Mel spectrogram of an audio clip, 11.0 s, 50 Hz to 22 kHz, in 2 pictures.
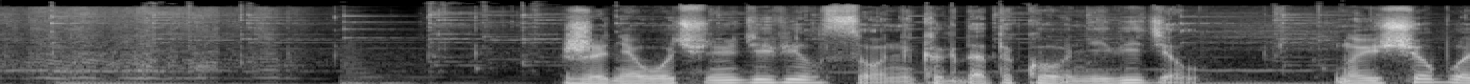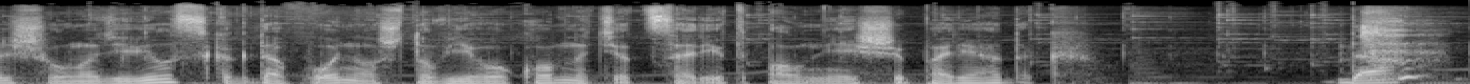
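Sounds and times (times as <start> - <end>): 
flies swarming in a room buzzing: 0.0 - 2.1
speech: 2.1 - 9.7, 10.5 - 11.0.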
